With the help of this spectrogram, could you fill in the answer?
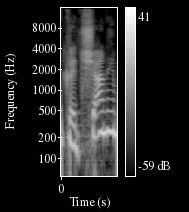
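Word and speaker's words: Clejani: Eh, Klejani wordt het uitgesproken.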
